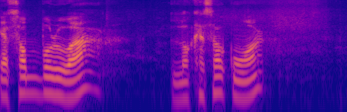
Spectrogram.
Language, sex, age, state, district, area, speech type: Assamese, male, 30-45, Assam, Dhemaji, urban, spontaneous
